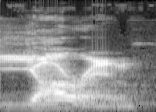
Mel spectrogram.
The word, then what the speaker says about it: Jaren: I believe it's Finnish, and it's pronounced Jaren in the motherland.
